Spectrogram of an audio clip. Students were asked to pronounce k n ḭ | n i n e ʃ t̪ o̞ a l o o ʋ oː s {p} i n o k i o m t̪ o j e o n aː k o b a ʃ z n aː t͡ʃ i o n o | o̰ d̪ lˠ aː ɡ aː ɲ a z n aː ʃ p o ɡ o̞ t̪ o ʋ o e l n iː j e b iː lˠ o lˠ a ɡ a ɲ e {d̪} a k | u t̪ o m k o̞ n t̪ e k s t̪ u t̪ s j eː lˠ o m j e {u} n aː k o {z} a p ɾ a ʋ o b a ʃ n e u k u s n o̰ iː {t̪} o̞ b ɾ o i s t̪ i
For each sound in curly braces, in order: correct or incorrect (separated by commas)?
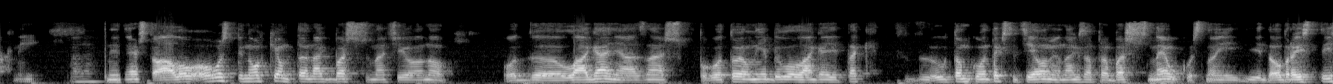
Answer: correct, incorrect, incorrect, correct, incorrect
